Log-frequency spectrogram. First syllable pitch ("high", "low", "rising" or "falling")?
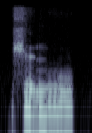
falling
